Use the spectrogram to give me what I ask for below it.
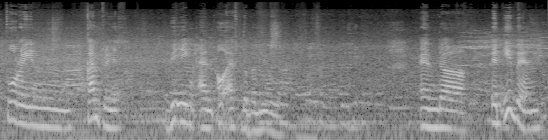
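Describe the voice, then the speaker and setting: A Filipino woman in her seventies, a labor organizer answering interview questions in English with a Filipino accent, pausing often with fillers and repeated words. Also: fairly low pitch. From Philippines. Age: 70s. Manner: halting, many fillers and repeats. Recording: crowd noise behind.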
